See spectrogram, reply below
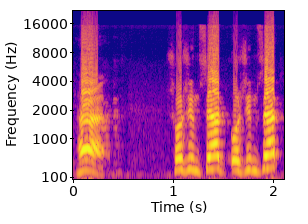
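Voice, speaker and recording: A man's voice: very high voice, normal speed, crowd noise. A male math teacher with a Bangladeshi Bengali accent, giving a classroom lesson and quizzing his pupils, repeating their answers back.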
